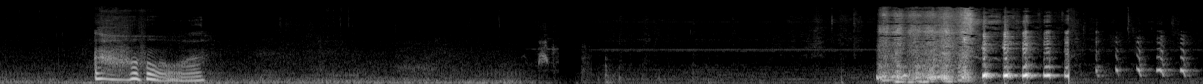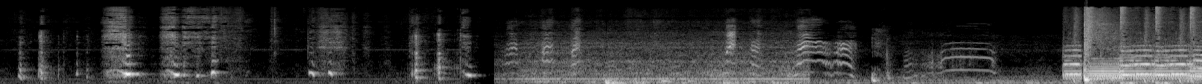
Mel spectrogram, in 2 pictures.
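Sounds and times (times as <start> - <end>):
person laughing: 1.0 - 1.8, 8.8 - 14.5, 15.1 - 16.9.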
